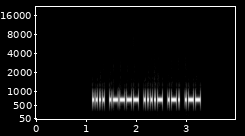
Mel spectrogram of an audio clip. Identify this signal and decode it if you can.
Morse code, heard as a keyed tone, about 36 wpm, 690 Hz. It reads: H14RW
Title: Code Groups - 5 Letter:Numbers - 35wpm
